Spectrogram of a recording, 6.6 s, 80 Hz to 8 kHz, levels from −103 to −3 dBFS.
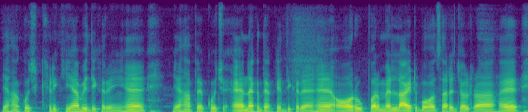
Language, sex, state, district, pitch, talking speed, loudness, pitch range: Hindi, male, Jharkhand, Garhwa, 120 Hz, 220 wpm, -19 LUFS, 115-130 Hz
